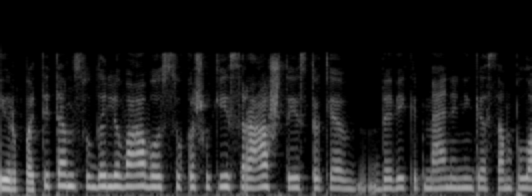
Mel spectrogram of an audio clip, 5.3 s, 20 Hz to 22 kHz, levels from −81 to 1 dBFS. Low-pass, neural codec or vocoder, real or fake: 7.2 kHz; none; real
